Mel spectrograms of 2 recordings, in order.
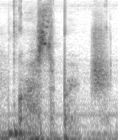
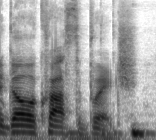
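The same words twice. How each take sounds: First: Very soft echoing whisper; hushed, voiceless repeat. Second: Said in the usual way. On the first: Pretend. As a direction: whisper it as an echo of yourself. Echoes own words in whisper.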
